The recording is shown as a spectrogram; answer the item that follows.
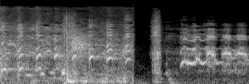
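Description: Human laughter: a quick run of short, high-pitched snickers that cuts off sharply about two-thirds of the way in, with a different sound beginning just before the end.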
